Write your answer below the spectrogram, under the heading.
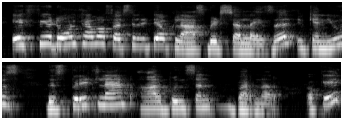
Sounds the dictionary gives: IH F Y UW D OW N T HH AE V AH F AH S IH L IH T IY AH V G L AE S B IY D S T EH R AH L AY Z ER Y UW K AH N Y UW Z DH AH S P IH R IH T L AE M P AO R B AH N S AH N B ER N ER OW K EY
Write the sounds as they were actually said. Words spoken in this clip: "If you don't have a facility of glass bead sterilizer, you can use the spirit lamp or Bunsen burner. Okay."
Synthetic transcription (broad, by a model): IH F Y UW D OW N T HH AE V AH F AH S IH L IH T IY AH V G L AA S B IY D S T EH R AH L AY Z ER Y UW K AH N Y UW Z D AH S P IH R IH T L AE M P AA L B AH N S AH N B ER N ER OW K EY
